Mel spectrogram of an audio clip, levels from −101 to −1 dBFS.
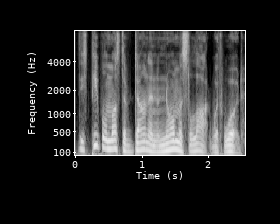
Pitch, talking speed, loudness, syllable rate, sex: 125 Hz, 235 wpm, -16 LUFS, 5.8 syllables/s, male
